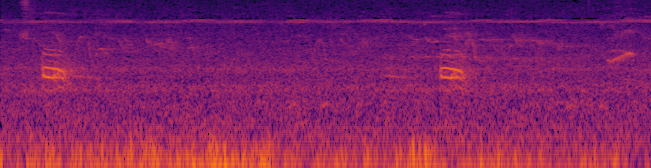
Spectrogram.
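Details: Two separate short, harsh croaks about five seconds apart from a keel-billed motmot at Rio Santiago, Honduras, with low rumbling background noise, a steady high insect whine and a faint rising whistle from another bird.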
